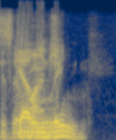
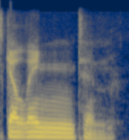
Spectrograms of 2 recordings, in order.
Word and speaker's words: Skellington: Listen, I love me a good Skelly, but I'm saying his name right. It's Skellington. Okay, interesting.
